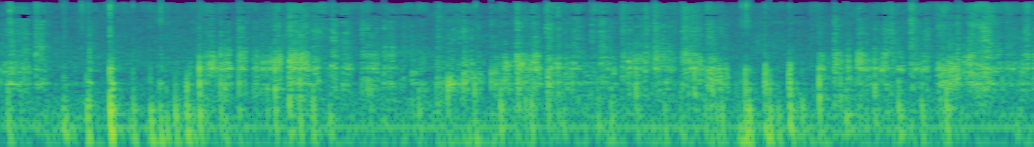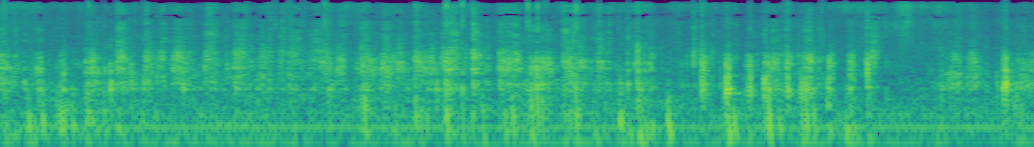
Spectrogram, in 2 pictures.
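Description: Fingertips and nails scratch and tap across the large, flat, plastic-laminated surface of a dark blue cardboard ring binder cover from an office binder. The result is a steady, dry rustling scrape in the midrange, broken by many quick, soft taps that die away instantly, with a faint low hum underneath.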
